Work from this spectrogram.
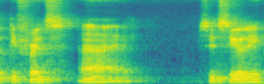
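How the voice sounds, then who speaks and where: Heard with audible room echo, a man with a non-native accent speaks fairly slowly in a fairly low voice with a bright, sharp tone. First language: not English. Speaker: motorcycle travel vlogger. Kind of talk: live stream Q&A. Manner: halting, many fillers.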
